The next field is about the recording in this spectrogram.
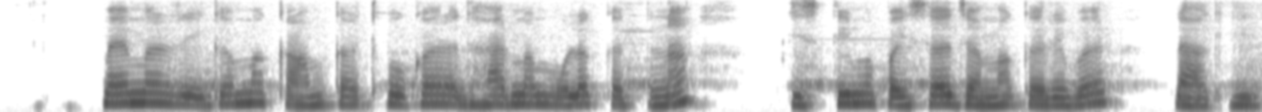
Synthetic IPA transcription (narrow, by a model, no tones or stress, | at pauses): mɛ̃ːmɐ̃ɾeːɡamẽkaːmkəɾt̪ʰɦoːkəɾɐd̪ʱaːɾmẽmʊləkːət̪na | kɪst̪imẽpɐɪsad͡ʒɐmakəɾebɐɾ | laːɡɦiː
